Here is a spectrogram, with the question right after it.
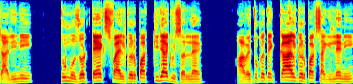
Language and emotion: Goan Konkani, angry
